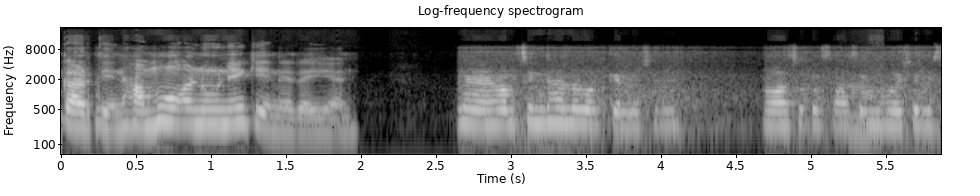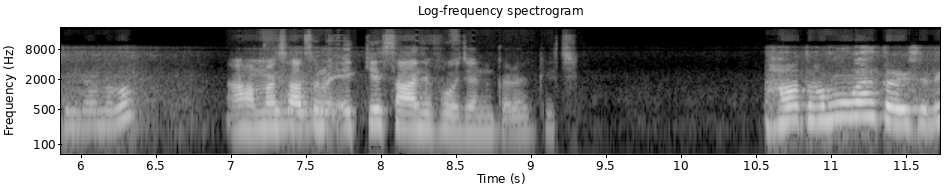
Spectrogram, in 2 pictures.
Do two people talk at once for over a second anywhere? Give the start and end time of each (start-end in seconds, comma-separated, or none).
none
